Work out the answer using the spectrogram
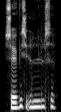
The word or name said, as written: SERVICEYDELSER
